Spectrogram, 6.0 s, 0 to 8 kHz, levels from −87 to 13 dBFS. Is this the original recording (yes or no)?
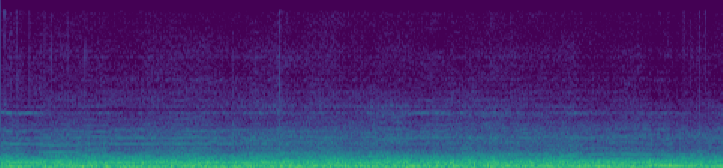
no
